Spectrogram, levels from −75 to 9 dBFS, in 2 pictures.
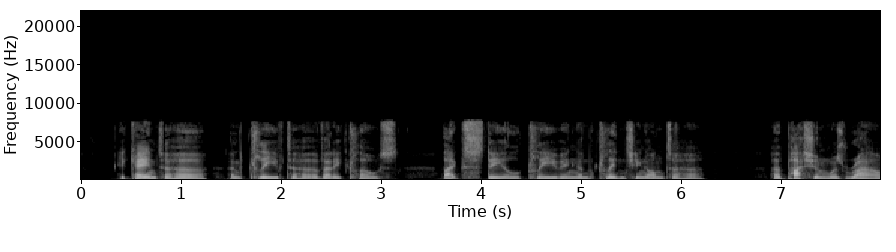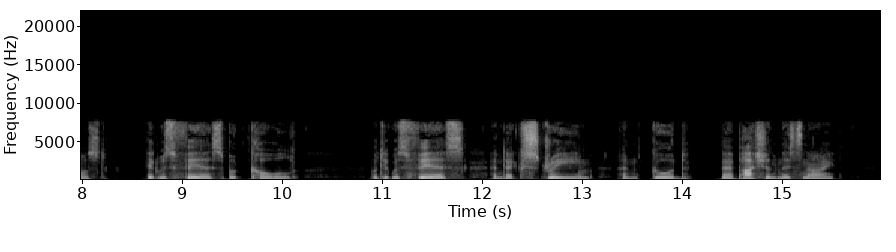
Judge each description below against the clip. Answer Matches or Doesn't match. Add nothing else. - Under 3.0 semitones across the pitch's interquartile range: Matches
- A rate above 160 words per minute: Doesn't match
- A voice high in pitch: Doesn't match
